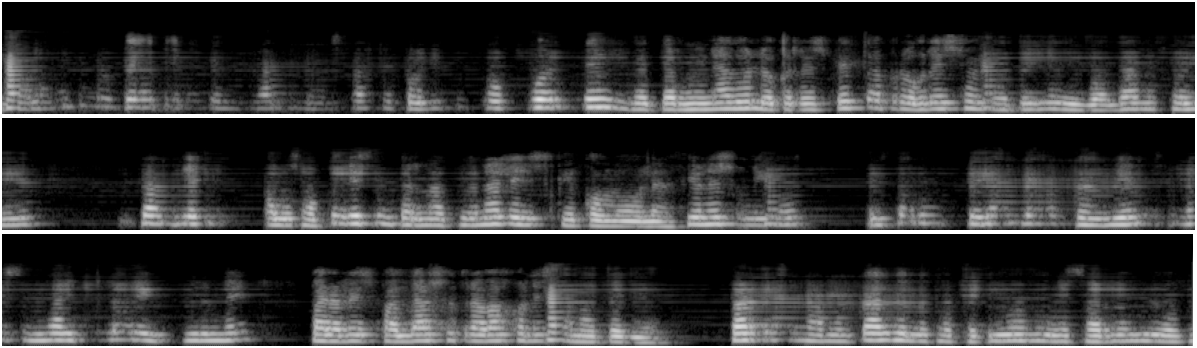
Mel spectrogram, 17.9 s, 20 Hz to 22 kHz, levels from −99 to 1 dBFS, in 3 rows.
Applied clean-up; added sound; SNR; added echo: neural mask model DeepFilterNet 3.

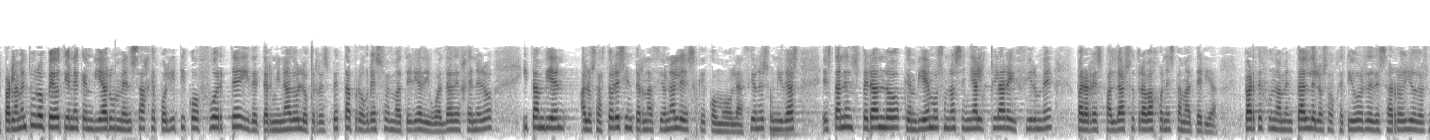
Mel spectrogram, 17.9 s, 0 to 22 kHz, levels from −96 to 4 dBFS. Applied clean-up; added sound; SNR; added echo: none; none; none; none.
